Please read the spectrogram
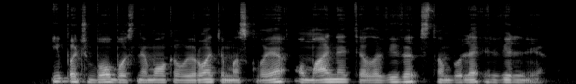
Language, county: Lithuanian, Vilnius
